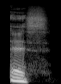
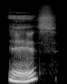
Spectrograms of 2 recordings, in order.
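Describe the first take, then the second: First: The voice falls at the end. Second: The voice rises at the end.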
